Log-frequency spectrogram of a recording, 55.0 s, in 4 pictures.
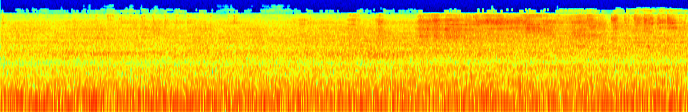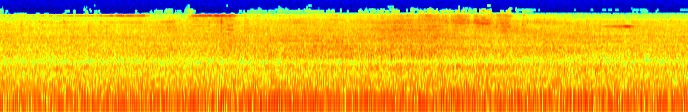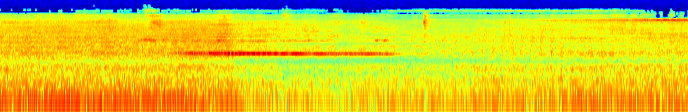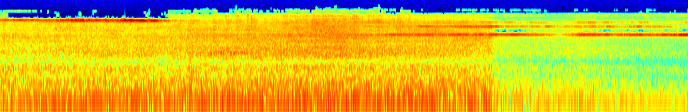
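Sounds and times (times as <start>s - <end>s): rumble of train wheels on rail: 0.0s - 54.6s
wheel squeal: 17.6s - 18.7s, 25.7s - 26.8s, 30.2s - 35.5s, 38.4s - 45.2s, 47.0s - 55.0s.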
